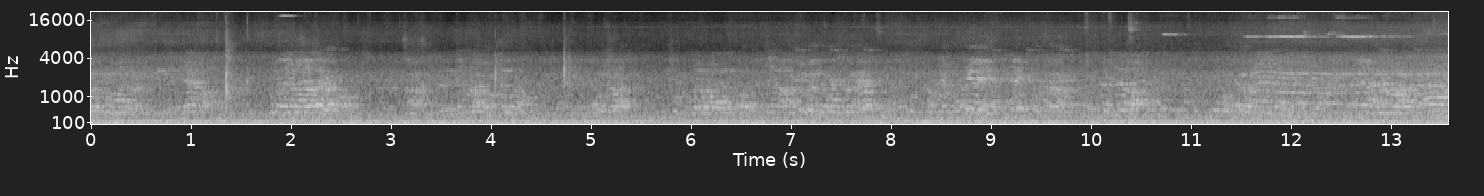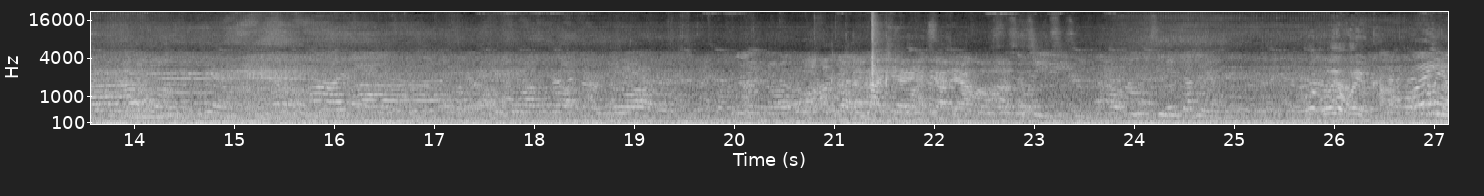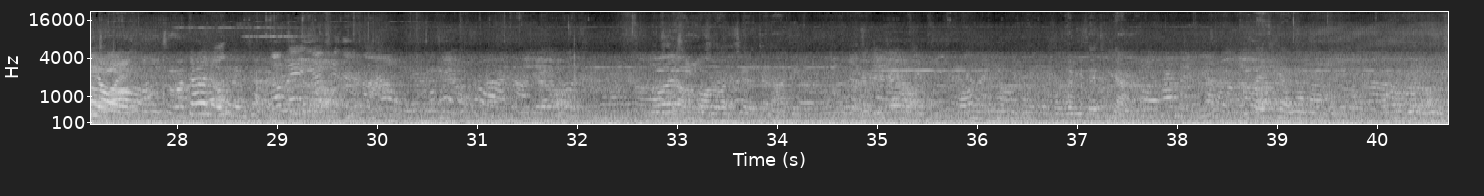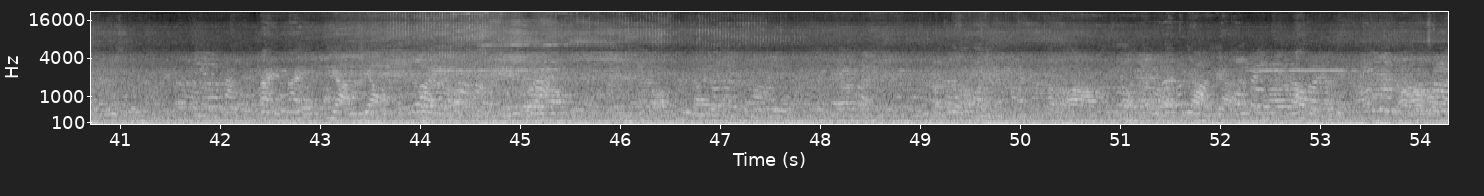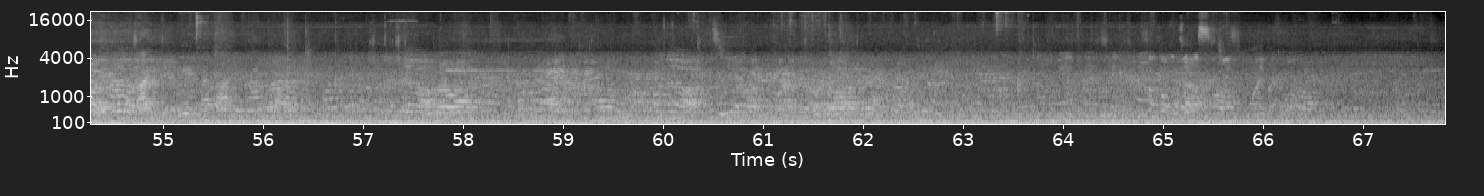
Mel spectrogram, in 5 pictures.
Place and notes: From the train station platform through the underground, Towards the station exit, Taxi drivers are recruiting people aboard, Sony PCM D50 + Soundman OKM II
